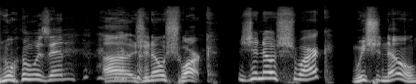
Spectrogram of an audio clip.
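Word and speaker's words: Szwarc: Jeannot Schwark. We should know. His name rhymes with shark.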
